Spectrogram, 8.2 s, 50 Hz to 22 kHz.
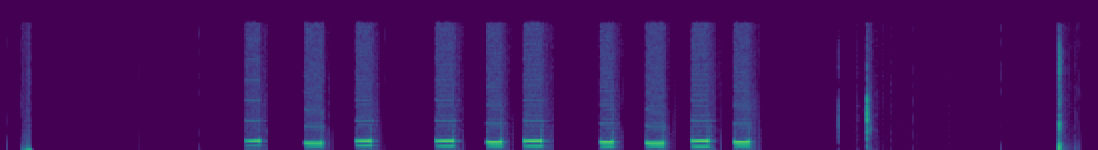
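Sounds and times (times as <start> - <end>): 
touch-tone phone keypad beeps: 1.9 - 5.7.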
